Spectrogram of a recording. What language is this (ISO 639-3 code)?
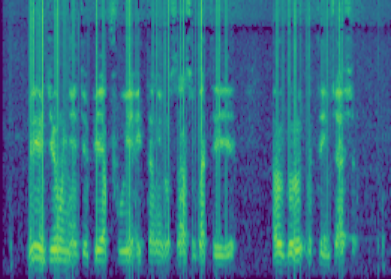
kin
